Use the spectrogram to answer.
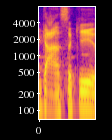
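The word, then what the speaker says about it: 岩石: Pokemon itself is a Ganski Pokemon. Uh yeah, Gansi is straight up simply uh rock uh as a Chinese compound. We might have seen it before uh accent on the first Ma.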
